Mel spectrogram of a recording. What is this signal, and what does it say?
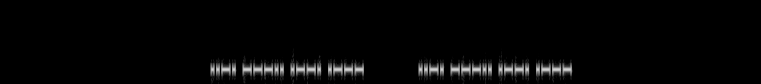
Morse code, heard as a keyed tone, about 41 wpm, 700 Hz. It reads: F8PJ F8PJ
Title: DXCC-100 Call Signs - 4 Characters - Repeated 2x - 45wpm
